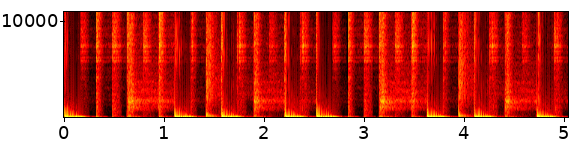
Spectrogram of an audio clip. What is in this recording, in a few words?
Machine Drums, 95bpm, analogue circuit; musicradar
